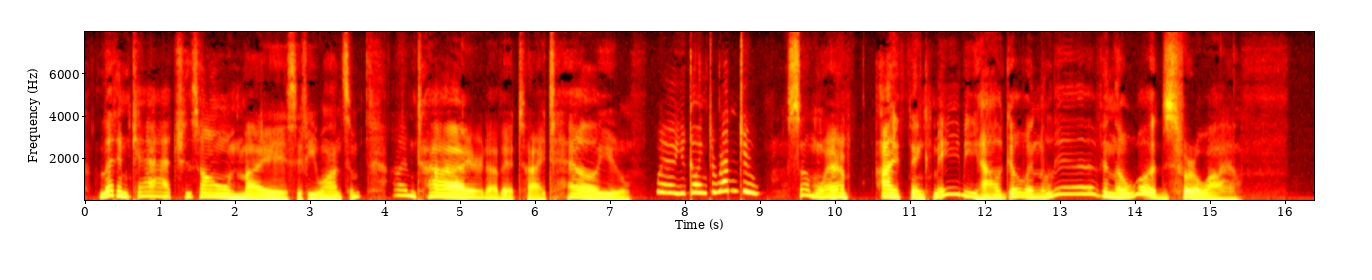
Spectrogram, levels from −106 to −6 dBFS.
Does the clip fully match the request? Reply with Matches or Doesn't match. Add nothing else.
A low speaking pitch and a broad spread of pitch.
Doesn't match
